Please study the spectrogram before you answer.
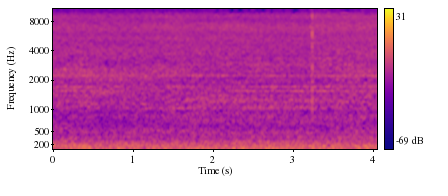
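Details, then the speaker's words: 1995 Lincoln Continental, 4.6-liter overhead-cam V8, estate-bought, running in a 57° shop: steady, even low rumble with no knocks, misses or whine; smooth, healthy idle. "it's St would show you that that little engine really really runs good that's a overhead cam 4.6 like I had in a Mustang one time"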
